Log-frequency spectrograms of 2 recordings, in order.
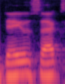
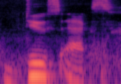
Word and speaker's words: Deus Ex: You loved the game Deus Ex, you always thought it was pronounced Deuce X. Like Deuce Bigelow?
